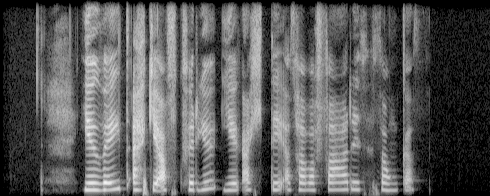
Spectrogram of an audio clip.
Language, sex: Icelandic, female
